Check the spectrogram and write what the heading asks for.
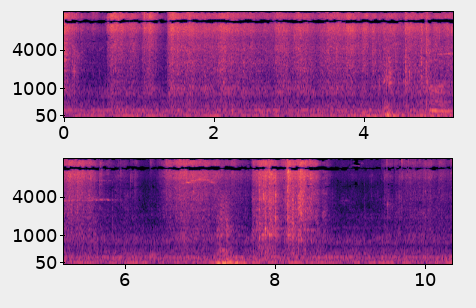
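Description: A paper takeout bag and napkins rustled and handled in irregular bursts while a man rummages for a piece of fried chicken, over a steady low background hum.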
